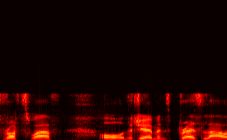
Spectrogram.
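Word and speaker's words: Wrocław: but one of the names it's not is Wroclaw which is how a lot of English speakers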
